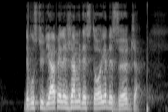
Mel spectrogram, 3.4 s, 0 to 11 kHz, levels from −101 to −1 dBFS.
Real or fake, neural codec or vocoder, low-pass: real; none; 9.9 kHz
